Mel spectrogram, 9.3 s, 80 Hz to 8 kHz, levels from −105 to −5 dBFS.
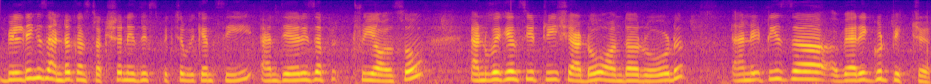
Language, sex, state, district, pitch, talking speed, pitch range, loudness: English, female, Punjab, Fazilka, 235 Hz, 195 wpm, 215-255 Hz, -17 LUFS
